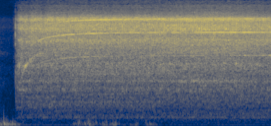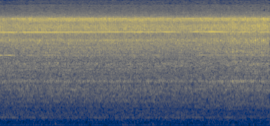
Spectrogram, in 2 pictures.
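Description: Steady, high, gritty grinding under a constant drill whine as the reel spins backwards against lapping compound.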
